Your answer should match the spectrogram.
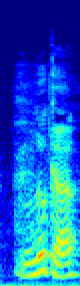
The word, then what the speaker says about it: Luque: And I bet You pronounce names like Chael Sonnen. He still says Noons. Amanda Noons. Luke.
